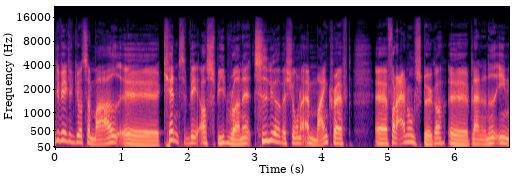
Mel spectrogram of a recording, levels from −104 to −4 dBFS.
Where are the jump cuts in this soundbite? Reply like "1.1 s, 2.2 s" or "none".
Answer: none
